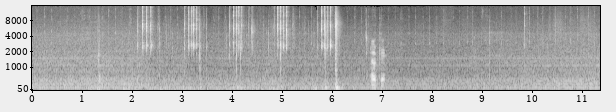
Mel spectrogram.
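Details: Antique Japanese Seikosha wall clock movement during disassembly, mainspring being wound tighter to fit a spring loop over the pillar; short bursts of crisp ratcheting clicks with each stroke; normal click ratchet while winding.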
